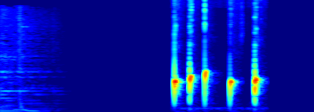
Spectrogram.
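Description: Background music fading out, then near the end a quick run of five short, bubbly pops, a logo-sting sound effect.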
